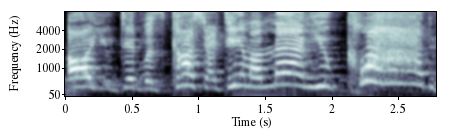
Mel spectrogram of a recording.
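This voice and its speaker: The speaker puts on a character voice with an extremely high pitch and keeps a moderate pace. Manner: indignant, scolding.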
